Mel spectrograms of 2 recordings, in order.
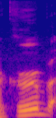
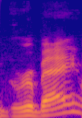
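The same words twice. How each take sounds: First: Grube said as one syllable, "groob"; alternative pronunciation. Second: Grube said as "groo-BAY"; two-syllable pronunciation. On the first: Host offering another guess at a surname, Grube as "groob". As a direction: say Grube without the "bay" ending. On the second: Host guessing a draftee's surname, Grube as "groo-bay". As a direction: end Grube on a "bay" sound. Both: Shown as a demonstration. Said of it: "however you pronounce the young man's name".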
